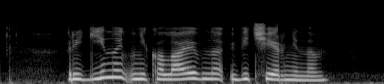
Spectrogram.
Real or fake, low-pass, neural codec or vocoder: real; 7.2 kHz; none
